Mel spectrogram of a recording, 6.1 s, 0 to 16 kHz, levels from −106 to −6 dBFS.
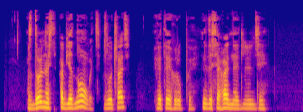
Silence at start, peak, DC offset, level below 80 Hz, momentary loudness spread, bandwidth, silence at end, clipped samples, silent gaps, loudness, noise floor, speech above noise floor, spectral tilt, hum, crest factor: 0.55 s; -4 dBFS; under 0.1%; -70 dBFS; 13 LU; 11.5 kHz; 0.75 s; under 0.1%; none; -22 LUFS; -77 dBFS; 56 dB; -6 dB/octave; none; 20 dB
